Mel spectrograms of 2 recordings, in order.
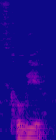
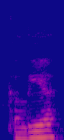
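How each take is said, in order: First: Said in the usual way. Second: Kalia? with a rising, unsure tune; questioning the name. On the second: Shown as a demonstration. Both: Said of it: "That's what it says".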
